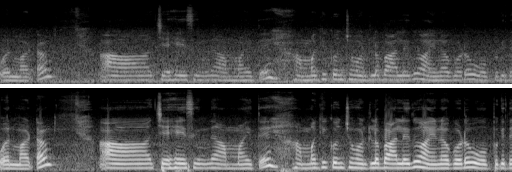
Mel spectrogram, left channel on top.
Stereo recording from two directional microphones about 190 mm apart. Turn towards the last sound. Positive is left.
turn(degrees=-50)  # may be behind; listen again after turning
